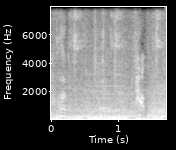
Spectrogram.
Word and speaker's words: 팥: 파 아니고 팥.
